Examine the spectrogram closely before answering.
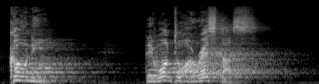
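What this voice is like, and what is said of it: Put-on African accent. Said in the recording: “I'm gonna do my African accent now. I don't know if I can do it without laughing.”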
